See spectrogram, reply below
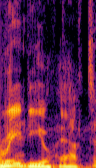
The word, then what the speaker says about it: Radiohead: Radiohead. – Esatto, si dice. Detto bene, così, Radiohead.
